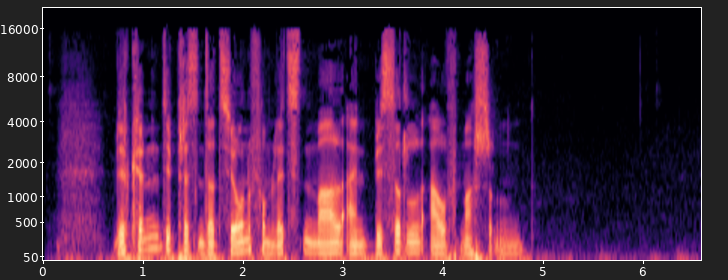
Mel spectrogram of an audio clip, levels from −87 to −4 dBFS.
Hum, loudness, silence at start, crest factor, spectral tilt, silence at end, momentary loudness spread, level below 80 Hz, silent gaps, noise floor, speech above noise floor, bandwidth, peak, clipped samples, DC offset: none; -19 LUFS; 0.2 s; 20 dB; -5 dB/octave; 1.7 s; 7 LU; -34 dBFS; none; -56 dBFS; 37 dB; 16.5 kHz; -2 dBFS; under 0.1%; under 0.1%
